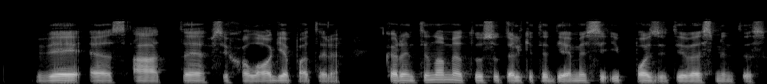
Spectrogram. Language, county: Lithuanian, Vilnius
